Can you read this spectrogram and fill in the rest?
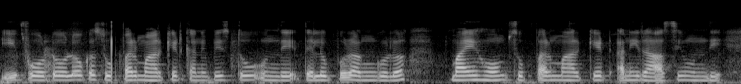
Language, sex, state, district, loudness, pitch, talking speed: Telugu, female, Telangana, Hyderabad, -21 LUFS, 190 Hz, 130 wpm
